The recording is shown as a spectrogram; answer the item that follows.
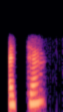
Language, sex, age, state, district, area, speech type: Santali, female, 18-30, West Bengal, Jhargram, rural, conversation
